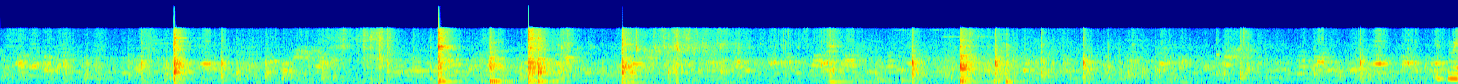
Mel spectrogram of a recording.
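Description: A steel spoon stirring liquid in a stainless steel pot, knocking sharply against the pot about five times.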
